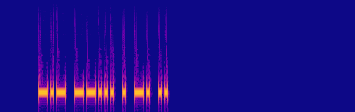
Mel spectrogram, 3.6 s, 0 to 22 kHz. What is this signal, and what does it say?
Morse code, heard as a keyed tone, about 40 wpm, 700 Hz. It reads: K7ENI
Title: USA Call Signs - 5 Characters - Repeated 2x - 40wpm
